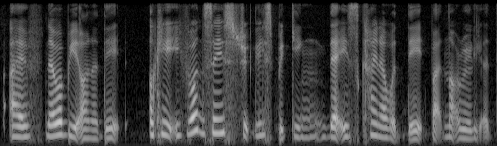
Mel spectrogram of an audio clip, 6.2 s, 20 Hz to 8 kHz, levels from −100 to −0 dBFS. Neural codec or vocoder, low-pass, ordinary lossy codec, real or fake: none; 7.2 kHz; none; real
